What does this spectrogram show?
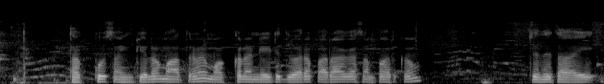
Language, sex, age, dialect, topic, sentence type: Telugu, male, 18-24, Central/Coastal, agriculture, statement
